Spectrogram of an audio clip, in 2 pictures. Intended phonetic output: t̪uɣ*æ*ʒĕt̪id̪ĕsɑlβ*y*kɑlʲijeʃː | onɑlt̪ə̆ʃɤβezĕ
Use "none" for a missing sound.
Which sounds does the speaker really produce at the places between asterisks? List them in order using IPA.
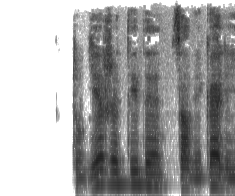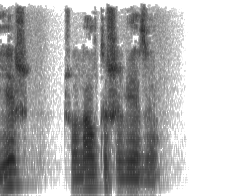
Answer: e, i

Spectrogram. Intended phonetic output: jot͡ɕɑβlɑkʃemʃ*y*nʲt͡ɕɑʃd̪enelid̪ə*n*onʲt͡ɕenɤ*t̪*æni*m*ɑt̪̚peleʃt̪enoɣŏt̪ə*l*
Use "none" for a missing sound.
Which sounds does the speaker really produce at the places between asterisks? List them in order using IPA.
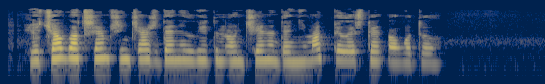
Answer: i, n, d̪, m, l

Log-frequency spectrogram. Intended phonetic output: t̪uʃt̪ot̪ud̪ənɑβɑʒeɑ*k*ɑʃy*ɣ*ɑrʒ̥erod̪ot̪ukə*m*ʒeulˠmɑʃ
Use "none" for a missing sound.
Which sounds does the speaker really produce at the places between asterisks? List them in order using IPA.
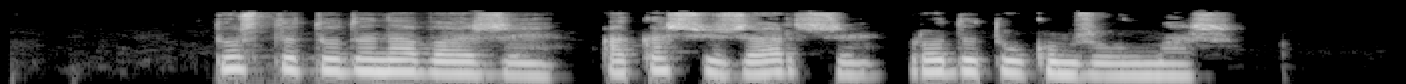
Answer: k, ʒ, m

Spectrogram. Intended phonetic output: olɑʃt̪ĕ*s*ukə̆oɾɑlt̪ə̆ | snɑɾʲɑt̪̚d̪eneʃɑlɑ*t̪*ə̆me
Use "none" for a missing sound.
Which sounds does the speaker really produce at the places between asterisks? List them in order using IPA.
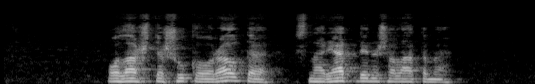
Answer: ʃ, t̪

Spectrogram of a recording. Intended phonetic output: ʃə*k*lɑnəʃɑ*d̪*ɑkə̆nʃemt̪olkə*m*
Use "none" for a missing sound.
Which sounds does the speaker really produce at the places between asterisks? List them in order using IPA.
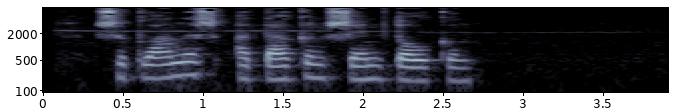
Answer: p, t̪, n

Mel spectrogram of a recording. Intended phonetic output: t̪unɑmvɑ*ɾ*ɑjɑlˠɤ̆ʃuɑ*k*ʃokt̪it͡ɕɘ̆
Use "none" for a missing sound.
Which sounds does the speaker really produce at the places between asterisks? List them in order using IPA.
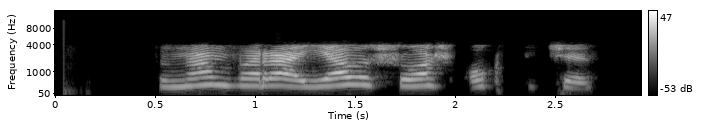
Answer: ɾ, none

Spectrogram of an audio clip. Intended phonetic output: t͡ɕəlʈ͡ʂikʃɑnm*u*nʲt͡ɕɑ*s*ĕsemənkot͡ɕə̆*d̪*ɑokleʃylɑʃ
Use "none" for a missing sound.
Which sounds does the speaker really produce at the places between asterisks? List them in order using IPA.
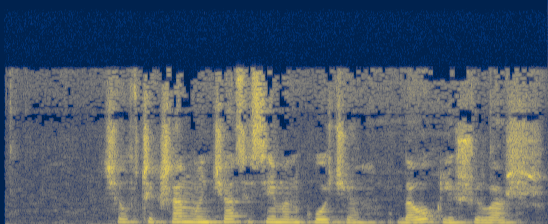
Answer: o, s, d̪

